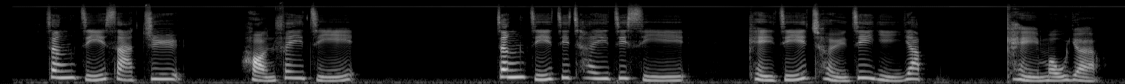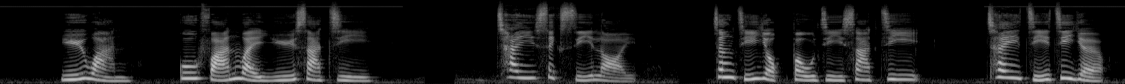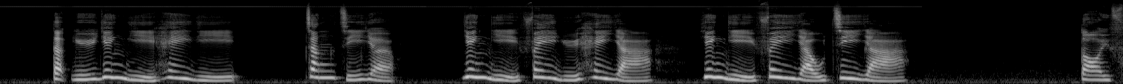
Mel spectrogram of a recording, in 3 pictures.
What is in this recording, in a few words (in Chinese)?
cantonese; 曾子殺豬; 粵語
